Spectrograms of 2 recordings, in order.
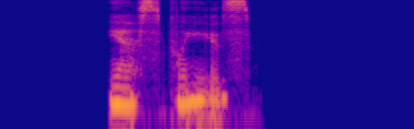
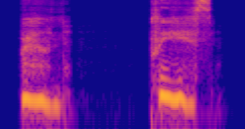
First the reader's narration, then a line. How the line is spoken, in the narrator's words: she panted, her body quaking with the effort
